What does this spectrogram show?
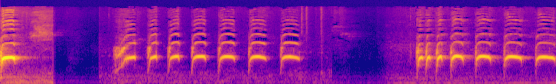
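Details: Local male zebra dove calling its mate: two series of rapid, clear, mid-pitched cooing trills, each of about six to eight evenly spaced notes, separated by a short silence.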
